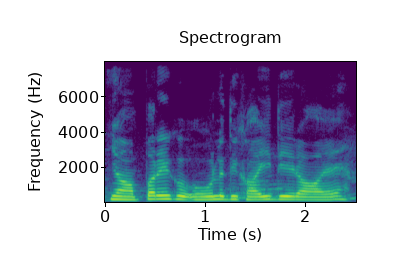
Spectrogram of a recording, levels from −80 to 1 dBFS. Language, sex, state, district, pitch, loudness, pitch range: Hindi, male, Uttar Pradesh, Shamli, 175 Hz, -14 LUFS, 165-180 Hz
